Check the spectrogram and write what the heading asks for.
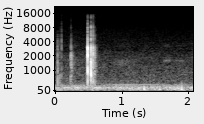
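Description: A single sharp click about half a second in as an iPod is set down on hard ground, with a couple of fainter handling ticks before it, over a faint low hum.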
